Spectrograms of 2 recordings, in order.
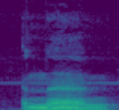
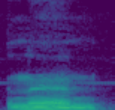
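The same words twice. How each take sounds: The two takes are said the same way.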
